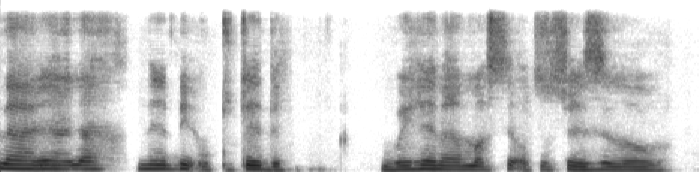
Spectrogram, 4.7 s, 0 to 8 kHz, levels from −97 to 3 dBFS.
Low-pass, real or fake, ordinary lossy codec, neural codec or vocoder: 7.2 kHz; fake; none; codec, 44.1 kHz, 2.6 kbps, DAC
